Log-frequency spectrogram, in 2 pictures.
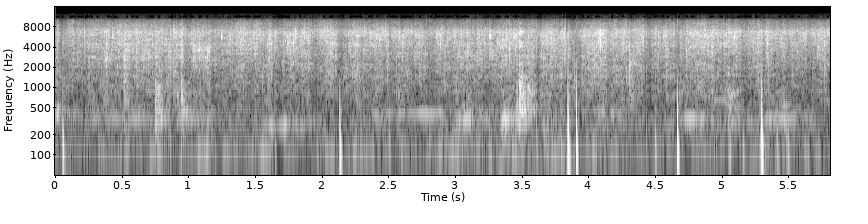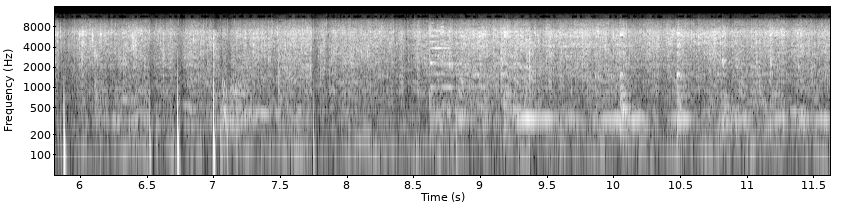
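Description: Onion, garlic and green chillies frying in oil and stirred with a spatula, a continuous close sizzle broken by repeated scraping taps of the spatula against the pan.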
